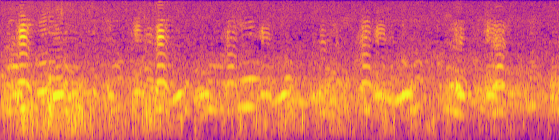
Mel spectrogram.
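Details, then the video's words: Wild geese calling as a flock, a dense chorus of overlapping nasal honks, rapid and continuous throughout with no pauses. "sounds of wild geese"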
